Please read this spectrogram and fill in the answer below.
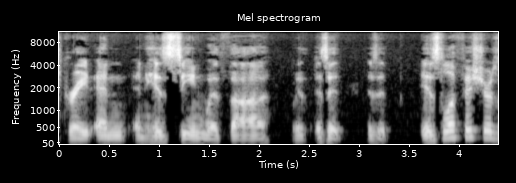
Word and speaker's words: Isla Fisher: But I think he's great, and his scene with is it Isla Fisher? Is how you say her name? It's Isla. I had to look it up because I've mispronounced it for apparently over a decade.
